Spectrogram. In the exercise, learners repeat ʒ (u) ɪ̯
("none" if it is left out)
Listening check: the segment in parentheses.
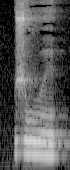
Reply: u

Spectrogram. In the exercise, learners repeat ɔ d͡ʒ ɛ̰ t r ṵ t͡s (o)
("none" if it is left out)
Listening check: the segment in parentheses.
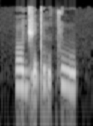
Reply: u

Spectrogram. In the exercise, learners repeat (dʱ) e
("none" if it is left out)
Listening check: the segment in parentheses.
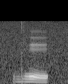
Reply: dʱ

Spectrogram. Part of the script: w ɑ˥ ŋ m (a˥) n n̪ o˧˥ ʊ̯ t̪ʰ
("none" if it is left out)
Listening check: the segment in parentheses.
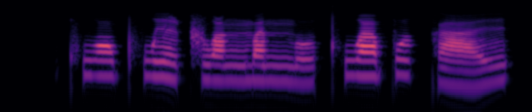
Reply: a˥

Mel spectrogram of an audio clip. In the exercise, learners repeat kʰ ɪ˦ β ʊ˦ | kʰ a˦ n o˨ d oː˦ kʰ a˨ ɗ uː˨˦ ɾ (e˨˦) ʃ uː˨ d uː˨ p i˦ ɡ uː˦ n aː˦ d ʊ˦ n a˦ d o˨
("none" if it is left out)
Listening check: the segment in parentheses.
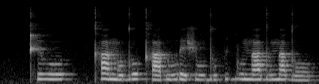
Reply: e˨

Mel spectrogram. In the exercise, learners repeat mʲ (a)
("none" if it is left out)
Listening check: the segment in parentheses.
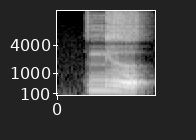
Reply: ə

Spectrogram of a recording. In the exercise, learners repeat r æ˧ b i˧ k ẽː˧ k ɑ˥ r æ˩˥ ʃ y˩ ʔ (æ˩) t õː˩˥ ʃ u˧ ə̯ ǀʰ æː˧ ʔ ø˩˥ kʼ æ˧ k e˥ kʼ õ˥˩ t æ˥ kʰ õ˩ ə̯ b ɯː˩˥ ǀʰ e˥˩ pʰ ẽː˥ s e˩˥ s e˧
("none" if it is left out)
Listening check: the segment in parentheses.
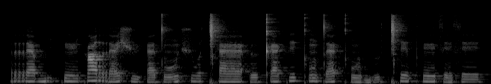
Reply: æ˩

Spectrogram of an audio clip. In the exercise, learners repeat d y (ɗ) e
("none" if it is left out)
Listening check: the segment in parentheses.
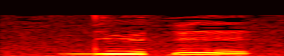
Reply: ɗ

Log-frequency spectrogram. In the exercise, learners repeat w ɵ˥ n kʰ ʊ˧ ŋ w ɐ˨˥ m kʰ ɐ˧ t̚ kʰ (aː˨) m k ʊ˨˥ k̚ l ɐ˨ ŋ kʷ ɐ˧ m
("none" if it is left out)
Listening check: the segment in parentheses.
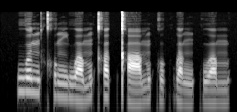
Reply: aː˨˥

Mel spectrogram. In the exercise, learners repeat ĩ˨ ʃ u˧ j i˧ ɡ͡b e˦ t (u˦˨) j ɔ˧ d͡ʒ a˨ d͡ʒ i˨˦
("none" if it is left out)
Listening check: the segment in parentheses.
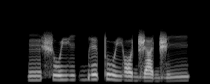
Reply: u˦˨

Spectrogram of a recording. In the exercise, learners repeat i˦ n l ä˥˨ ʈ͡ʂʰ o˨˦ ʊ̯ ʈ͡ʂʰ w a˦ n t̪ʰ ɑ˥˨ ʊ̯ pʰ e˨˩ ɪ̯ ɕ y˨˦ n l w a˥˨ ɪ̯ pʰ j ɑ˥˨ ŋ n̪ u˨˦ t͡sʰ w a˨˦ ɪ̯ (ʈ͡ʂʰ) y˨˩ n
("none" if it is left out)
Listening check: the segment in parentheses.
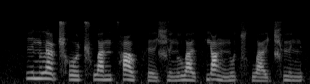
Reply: t͡ɕʰ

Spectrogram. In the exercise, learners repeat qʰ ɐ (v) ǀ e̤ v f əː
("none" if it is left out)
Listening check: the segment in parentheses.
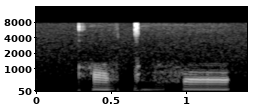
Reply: v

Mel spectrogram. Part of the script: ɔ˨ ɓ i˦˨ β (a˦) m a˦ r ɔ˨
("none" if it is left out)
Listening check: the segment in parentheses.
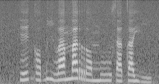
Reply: a˦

